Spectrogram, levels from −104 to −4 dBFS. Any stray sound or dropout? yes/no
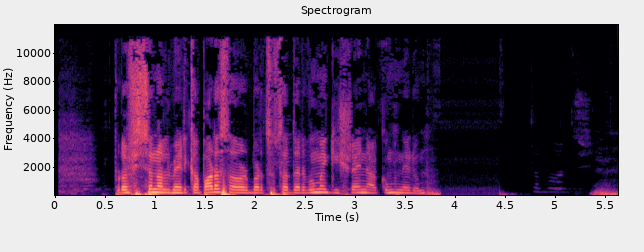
no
